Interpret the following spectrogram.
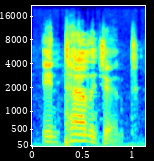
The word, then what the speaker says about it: intelligent: el quinto caso tenemos intelligent intelligent que suenan cuatro sílabas inteligente le añadimos porque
